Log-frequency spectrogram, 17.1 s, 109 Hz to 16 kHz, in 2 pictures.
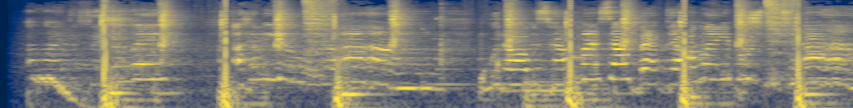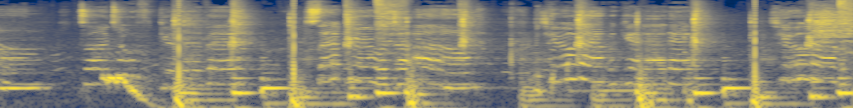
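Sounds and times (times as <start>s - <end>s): pop song with female vocals: 0.2s - 17.0s.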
